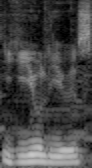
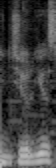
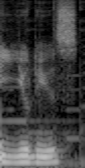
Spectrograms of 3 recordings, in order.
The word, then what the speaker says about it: Julius: The J you pronounce it as Ulus. You don't say Julius, you say Ulus.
